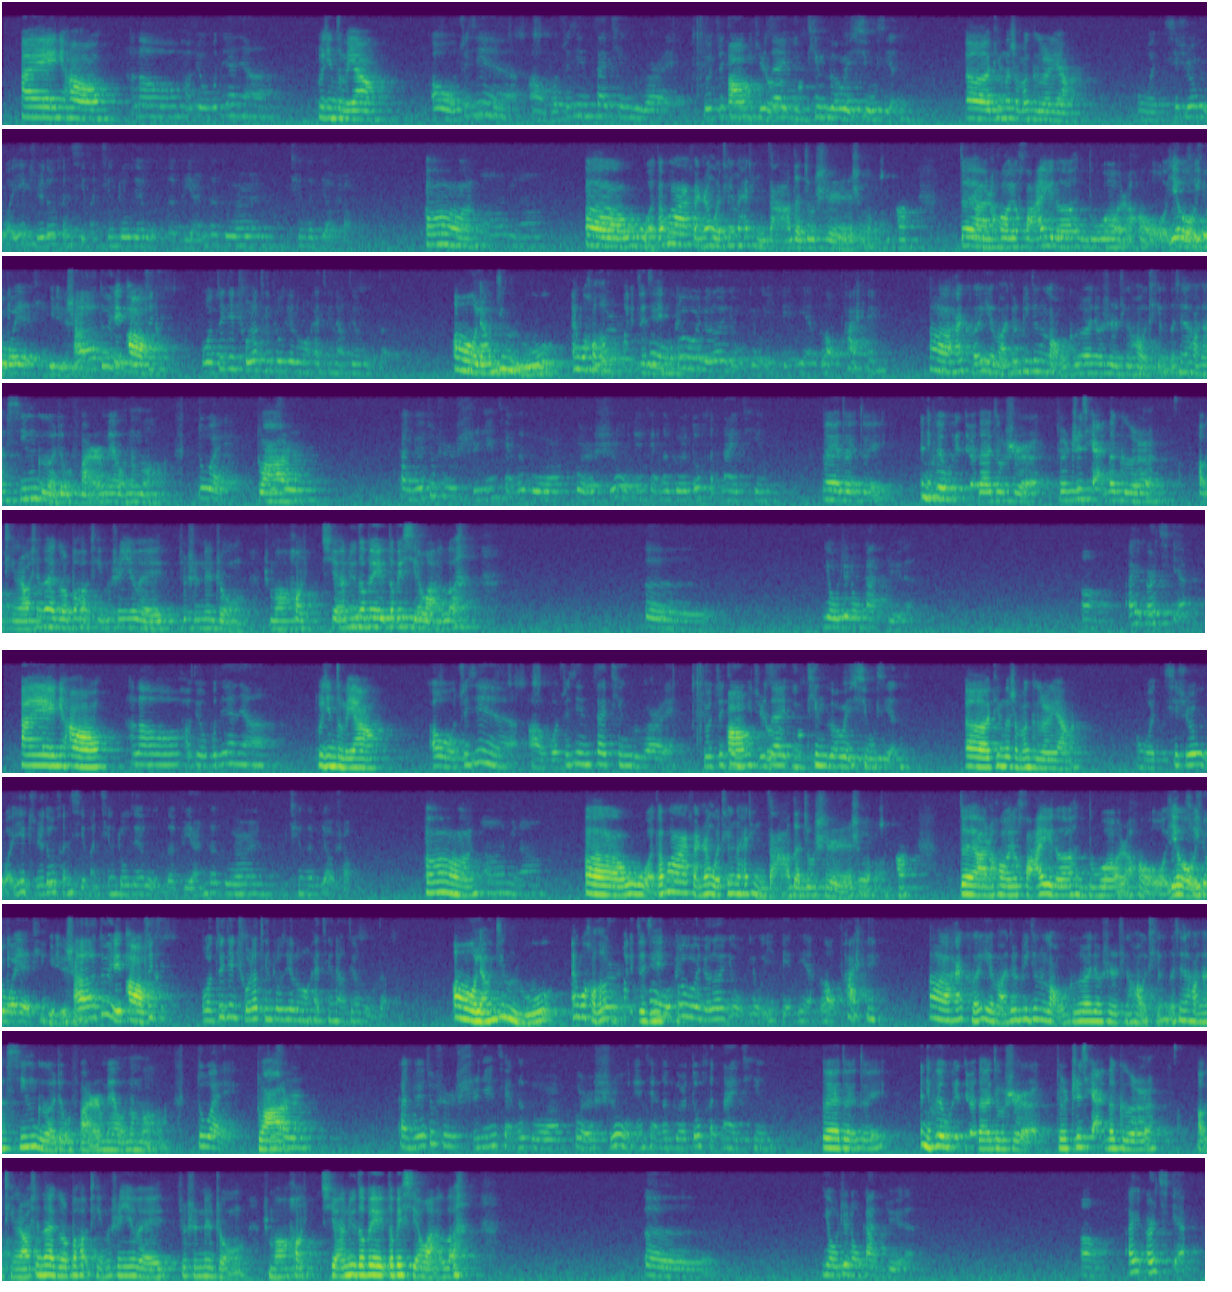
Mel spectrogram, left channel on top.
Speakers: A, on the right; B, on the right.
A: 嗨，你好，
B: Hello，好久不见呀！
A: 最近怎么样？
B: 哦，我最近啊，我最近在听歌儿哎，就最近一直在以听歌为休闲。
A: 好，有什么呃，听的什么歌呀？
B: 我其实我一直都很喜欢听周杰伦的，别人的歌儿嗯听的比较少。
A: 哦，
B: 啊，你呢？
A: 呃，我的话，反正我听的还挺杂的，就是什么什么，
B: 都有什么？
A: 对啊，然后有华语的很多，然后也有一些
B: 其实我也听啊，
A: 粤语啥
B: 对，
A: K-pop。
B: 我最近我最近除了听周杰伦，我还听梁静茹的。
A: 哦，梁静茹，哎，我好多朋友也最近，
B: 呃，会不会不会觉得有有一点点老派？
A: 呃，还可以吧，就是毕竟老歌就是挺好听的，现在好像新歌就反而没有那么
B: <laughs> 对，
A: 抓耳。
B: 就是。感觉就是十年前的歌或者十五年前的歌都很耐听，
A: 对对对，那你会不会觉得就是就是之前的歌儿
B: 嗯嗯
A: 好听，然后现在歌儿不好听，是因为就是那种什么好听的旋律都被都被写完了？
B: 嗯
A: <laughs>
B: 呃，有这种感觉，嗯，而而且，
